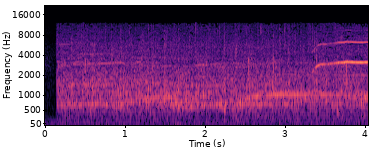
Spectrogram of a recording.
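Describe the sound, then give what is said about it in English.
Sustained audience applause, a dense steady wash of clapping that starts abruptly and holds at an even, loud level throughout, with a few high whistles or cheers rising near the end. “You hear the prolonged applause?”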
